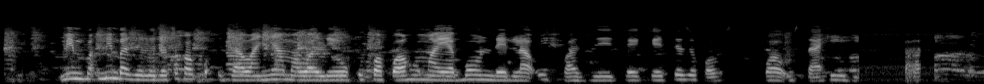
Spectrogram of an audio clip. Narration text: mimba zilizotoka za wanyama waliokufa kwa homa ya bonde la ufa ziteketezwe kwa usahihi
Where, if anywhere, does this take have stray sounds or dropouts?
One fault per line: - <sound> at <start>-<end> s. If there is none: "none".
- laugh at 9.0-9.2 s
